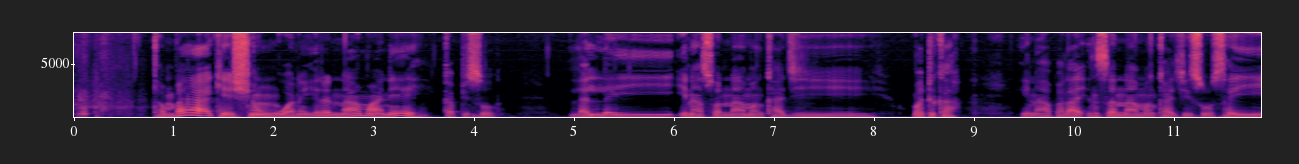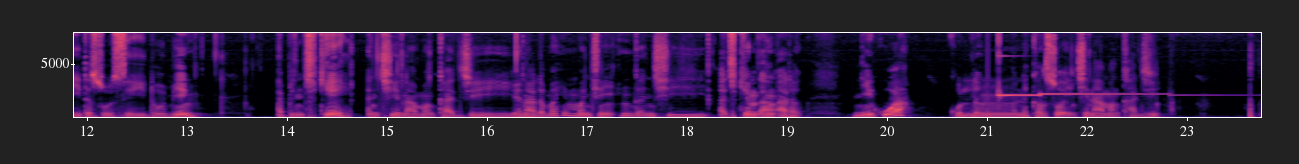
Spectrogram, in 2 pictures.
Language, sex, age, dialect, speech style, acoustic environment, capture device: Hausa, male, 35-44, Nigeria - Kano, happy, silence, mobile / macOS / Safari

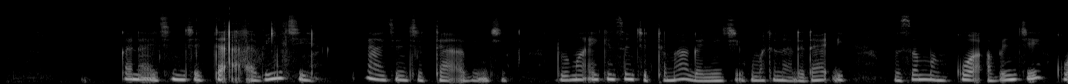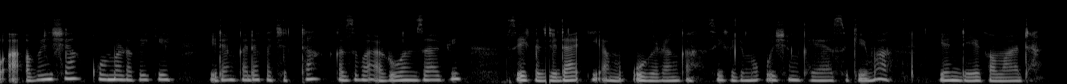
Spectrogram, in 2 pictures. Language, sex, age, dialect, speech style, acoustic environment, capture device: Hausa, female, 25-34, Nigeria - Nigerian Standard, happy; excited, nature, mobile / Linux / Chrome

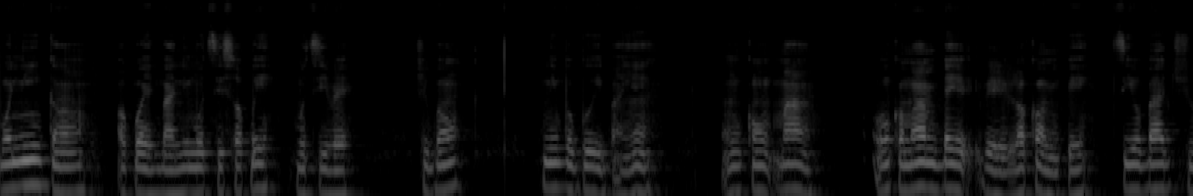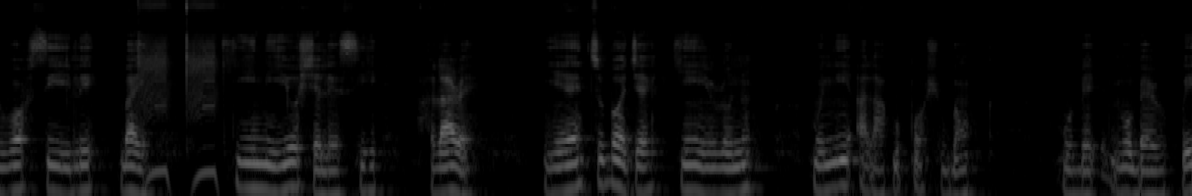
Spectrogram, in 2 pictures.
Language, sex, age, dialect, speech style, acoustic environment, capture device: Yoruba, male, 18-24, Nigeria - Ibadan, relaxed, nature, mobile / Linux / Chrome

